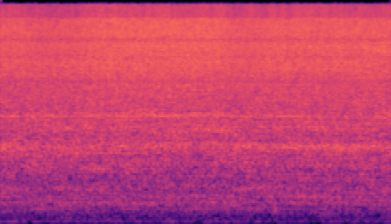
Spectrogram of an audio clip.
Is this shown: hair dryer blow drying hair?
yes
